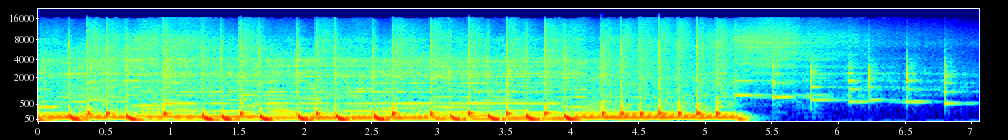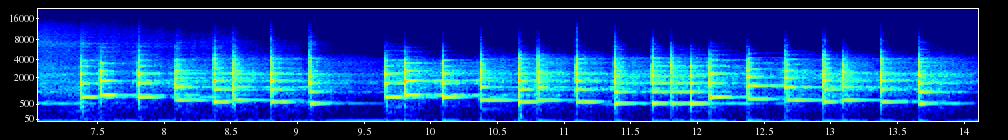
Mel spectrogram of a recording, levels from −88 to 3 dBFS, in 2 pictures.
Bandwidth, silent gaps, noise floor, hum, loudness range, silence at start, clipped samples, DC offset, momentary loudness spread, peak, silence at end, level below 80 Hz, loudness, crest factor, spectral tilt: 17 kHz; none; -49 dBFS; none; 12 LU; 0 s; under 0.1%; under 0.1%; 14 LU; -6 dBFS; 0.3 s; -26 dBFS; -23 LUFS; 16 dB; -4.5 dB/octave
